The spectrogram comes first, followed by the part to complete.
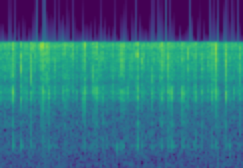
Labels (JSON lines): {"label": "ambient", "recorder": "HydroMoth"}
